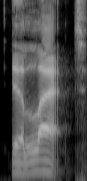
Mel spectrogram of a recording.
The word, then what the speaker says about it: Ilat: ancient ones, Prophecy of Ilat. Did I pronounce that right? You pronounce it correct, yes.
